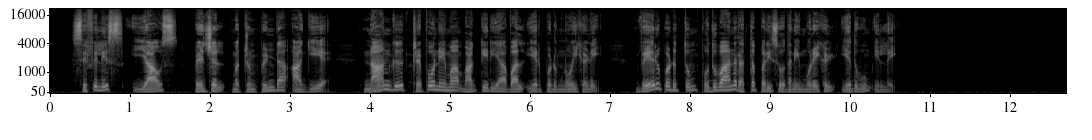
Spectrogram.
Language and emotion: Tamil, neutral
